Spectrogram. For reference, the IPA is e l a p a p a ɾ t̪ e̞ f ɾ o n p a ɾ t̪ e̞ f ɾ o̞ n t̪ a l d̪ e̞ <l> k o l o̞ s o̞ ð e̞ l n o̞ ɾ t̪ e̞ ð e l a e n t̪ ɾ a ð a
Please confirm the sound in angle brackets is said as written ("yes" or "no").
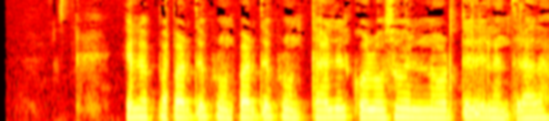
yes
